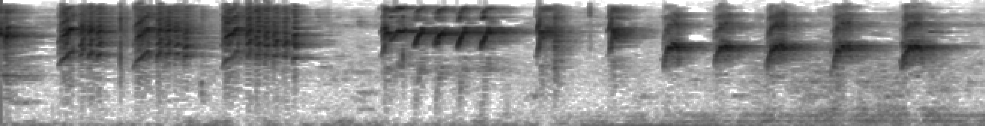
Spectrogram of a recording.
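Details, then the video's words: Shrike singing energetically as a lure to get other kept birds to sing: harsh buzzy bursts followed by rapid chattering notes, then a series of clear sharp whistled chips repeated about every half second, quiet background. "pancingan burung pentet gacor"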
